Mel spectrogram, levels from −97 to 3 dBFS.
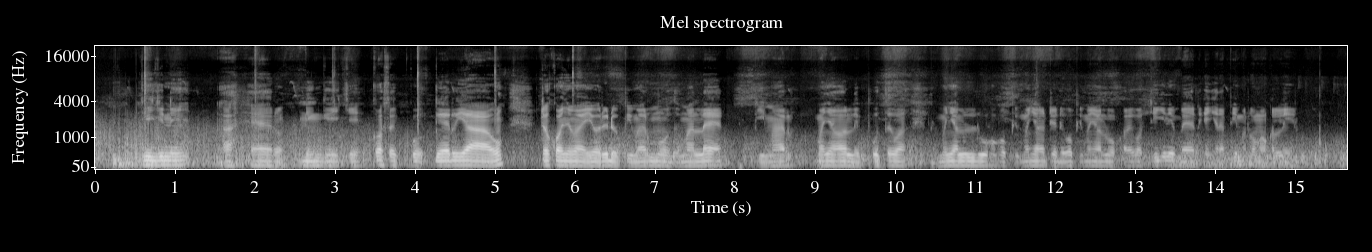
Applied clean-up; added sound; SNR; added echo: none; Thunder; 11 dB; none.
